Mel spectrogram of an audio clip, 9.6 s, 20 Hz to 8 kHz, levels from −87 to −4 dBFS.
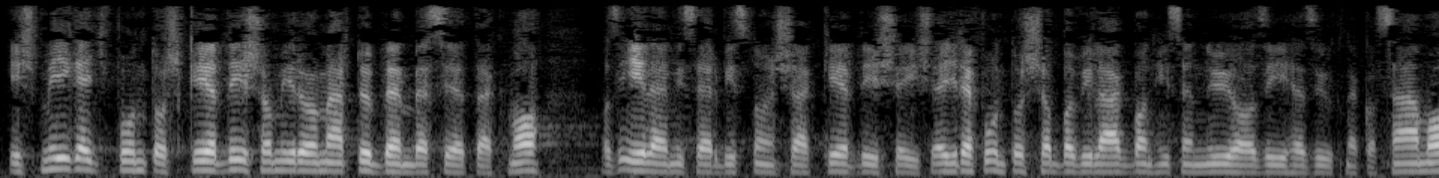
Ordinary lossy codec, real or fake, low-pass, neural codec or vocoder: MP3, 32 kbps; real; 7.2 kHz; none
